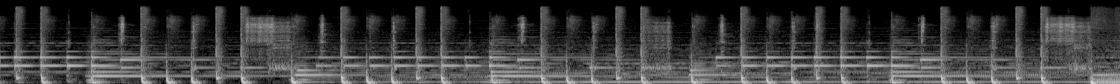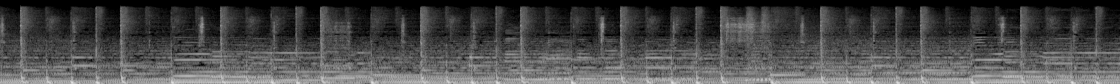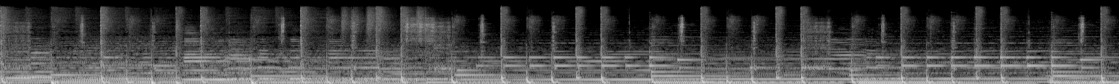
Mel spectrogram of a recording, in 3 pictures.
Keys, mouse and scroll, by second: 0.8 KP_1, 1.2 alt+z, 1.5 click, 1.8 alt+z, 2.7 click, 2.8-4.2 drag, 4.2-4.6 scroll up 3, 4.6 g, 5.7 shift+middle click, 5.9-6.2 scroll up 2, 6.2 g, 7.7 scroll down 4, 7.9 alt+z, 8.3 click, 8.6 alt+z, 9.6 click, 10.0 g, 11.3 click, 11.5 scroll up 2, 11.8 g, 12.4 alt+z, 12.9-17.1 typing, 13.5 click, 14.1 alt+z, 15.2 alt+z, 16.1 click, 16.9 alt+z, 17.8 alt+z, 18.3 click, 18.5 g, 19.3 KP_1, 19.5 scroll down 2, 19.7 alt+z, 20.0 scroll up 3, 20.4 KP_3, 20.7 g, 21.6 alt+z, 21.8-22.2 scroll down 2, 23.0 click, 23.2 g, 24.2 KP_1, 24.5 alt+z, 25.5 alt+z, 25.7 click, 25.9 alt+z, 26.1 KP_3, 26.4 scroll up 1, 26.5 alt+z, 26.7 g, 27.3 KP_1, 27.6 alt+z, 28.0 alt+z, 29.2 click, 30.0 shift+click, 30.8 click, 31.2 KP_3, 31.5 alt+z, 31.9 click, 32.6 KP_1, 32.6-33.2 scroll down 2, 32.9 alt+z.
